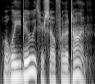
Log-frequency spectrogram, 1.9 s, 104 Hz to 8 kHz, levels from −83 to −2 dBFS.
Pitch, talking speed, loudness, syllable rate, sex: 145 Hz, 285 wpm, -15 LUFS, 6.2 syllables/s, male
